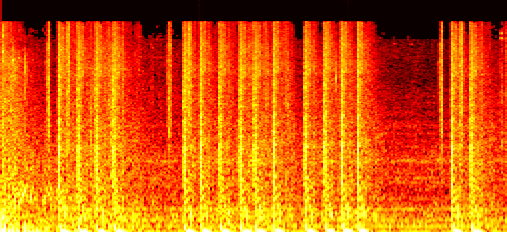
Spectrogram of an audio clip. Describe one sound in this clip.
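Rapid gunshots crack in a video game.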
